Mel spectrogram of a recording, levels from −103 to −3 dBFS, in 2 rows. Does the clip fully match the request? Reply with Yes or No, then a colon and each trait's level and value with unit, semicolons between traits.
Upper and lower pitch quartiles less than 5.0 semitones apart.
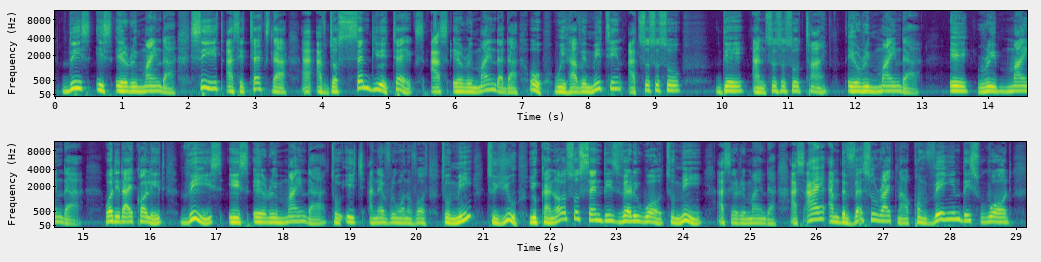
Yes: average, 4.2 semitones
